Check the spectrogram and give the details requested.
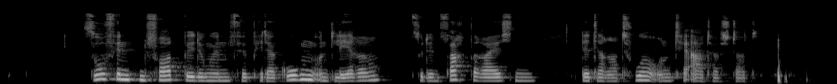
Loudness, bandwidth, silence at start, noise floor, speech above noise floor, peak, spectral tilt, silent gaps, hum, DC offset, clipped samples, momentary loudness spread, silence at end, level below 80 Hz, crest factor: -31 LUFS; 11.5 kHz; 0.85 s; -65 dBFS; 36 dB; -12 dBFS; -4.5 dB/octave; none; none; under 0.1%; under 0.1%; 11 LU; 0.5 s; -80 dBFS; 18 dB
